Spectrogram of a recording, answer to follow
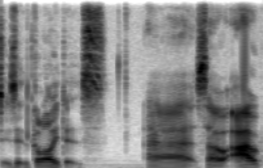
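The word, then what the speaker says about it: Glyders: Is it the gliders? So I would pronounce it the Glidders.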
